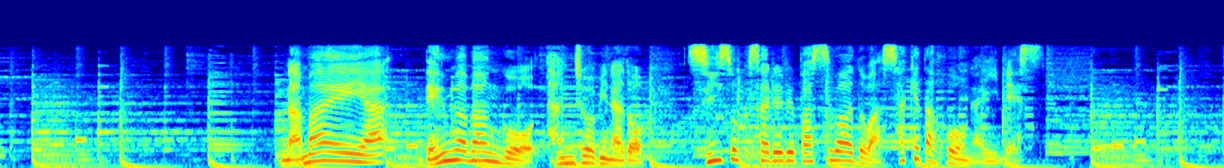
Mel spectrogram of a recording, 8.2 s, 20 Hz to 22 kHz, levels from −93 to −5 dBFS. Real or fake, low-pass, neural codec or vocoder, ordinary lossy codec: real; 7.2 kHz; none; none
